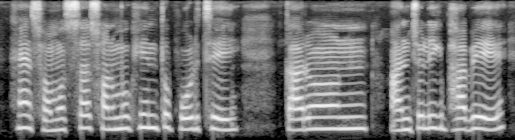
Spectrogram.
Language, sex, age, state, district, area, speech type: Bengali, female, 45-60, West Bengal, Nadia, rural, spontaneous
